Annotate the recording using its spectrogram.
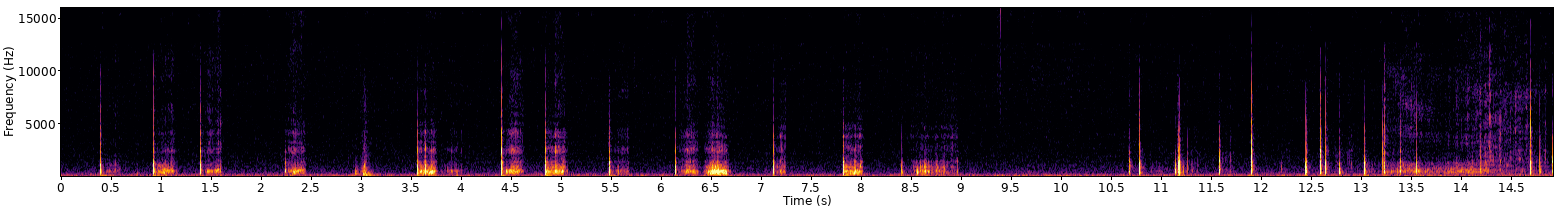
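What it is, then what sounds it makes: Cardboard gift box, tapped and scratched. A single long fingernail taps and scratches the lid of a hollow, medium pink floral Saviland cardboard box. Quiet, crisp dry taps alternate with short soft scratching strokes, the taps grow quicker and brighter toward the end, and a faint low hum runs underneath.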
